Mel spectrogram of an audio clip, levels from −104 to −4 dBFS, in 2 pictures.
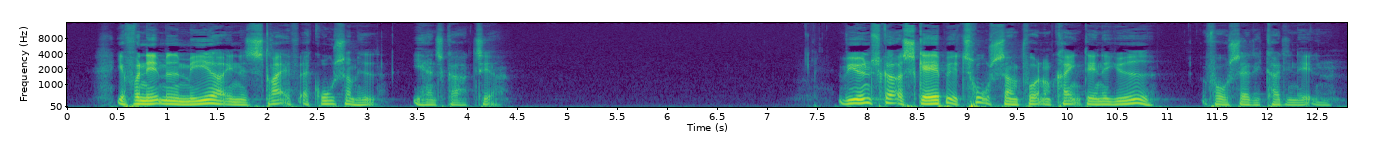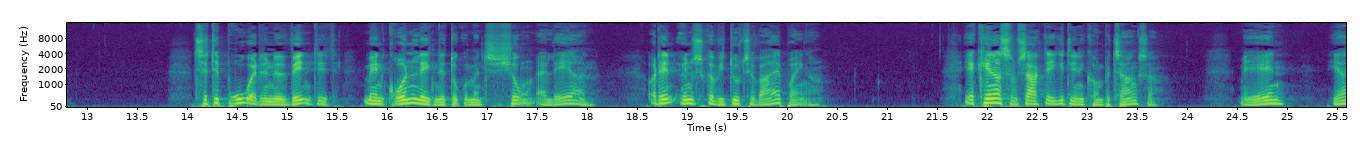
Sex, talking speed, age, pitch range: male, 115 wpm, 60-79, 110-150 Hz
